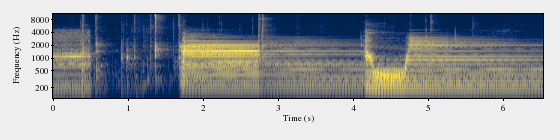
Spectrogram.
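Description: Distorted electric guitar (Cort X6) played through a Zoom GFX-1 multi-effects pedal into a Laney amp. A short chord and a few muted pick clicks come first, then a loud held chord. About two-thirds of the way in a second chord is struck with a quick upward sweep in tone, and it rings out.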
